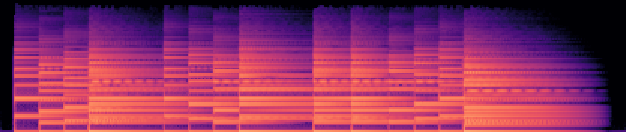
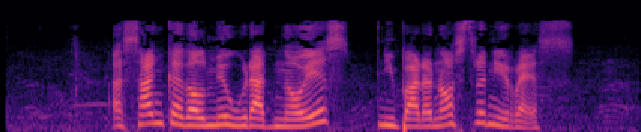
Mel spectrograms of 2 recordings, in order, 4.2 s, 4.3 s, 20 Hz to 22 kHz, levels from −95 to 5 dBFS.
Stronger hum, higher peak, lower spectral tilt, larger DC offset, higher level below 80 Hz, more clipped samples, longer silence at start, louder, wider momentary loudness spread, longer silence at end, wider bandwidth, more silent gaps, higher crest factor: neither; first, 0 dBFS vs -12 dBFS; about the same, -3 dB/octave vs -4 dB/octave; first, 20% vs under 0.1%; first, -36 dBFS vs -60 dBFS; neither; second, 0 s vs 0.75 s; first, -16 LUFS vs -28 LUFS; second, 7 LU vs 11 LU; second, 0 s vs 0.5 s; first, 17 kHz vs 11.5 kHz; neither; about the same, 16 dB vs 18 dB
